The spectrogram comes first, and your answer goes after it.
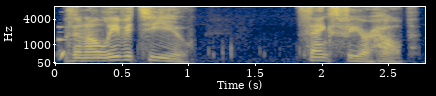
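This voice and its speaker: A man's voice: a little high, expressive, lightly acted. Man voicing an earnest young male exorcist, noisy background. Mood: thoughtful. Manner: formal, courteous, measured phrasing. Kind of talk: video game character dialogue.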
